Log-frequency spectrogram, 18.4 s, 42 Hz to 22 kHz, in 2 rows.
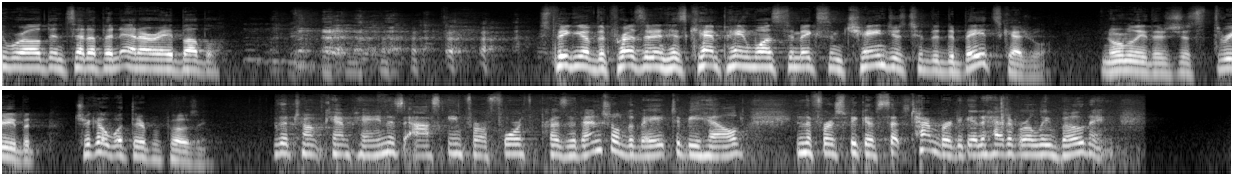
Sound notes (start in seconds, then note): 1.9 laughter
